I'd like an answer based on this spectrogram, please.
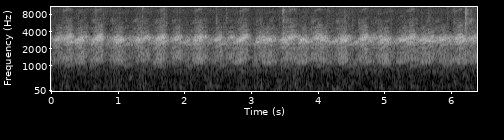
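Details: Countryside frogs calling through a night of light rain: a thick, continuous chorus of quick, rattling croaks that swell and fade in short waves roughly three times per second, with soft rain patter behind.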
